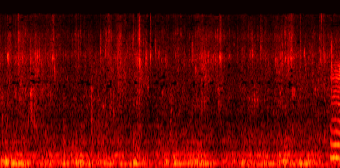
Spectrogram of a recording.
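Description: Tap water runs steadily into a sink, rinsing a homemade goat's milk bleaching soap bar, a continuous close splashing stream with no talking.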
